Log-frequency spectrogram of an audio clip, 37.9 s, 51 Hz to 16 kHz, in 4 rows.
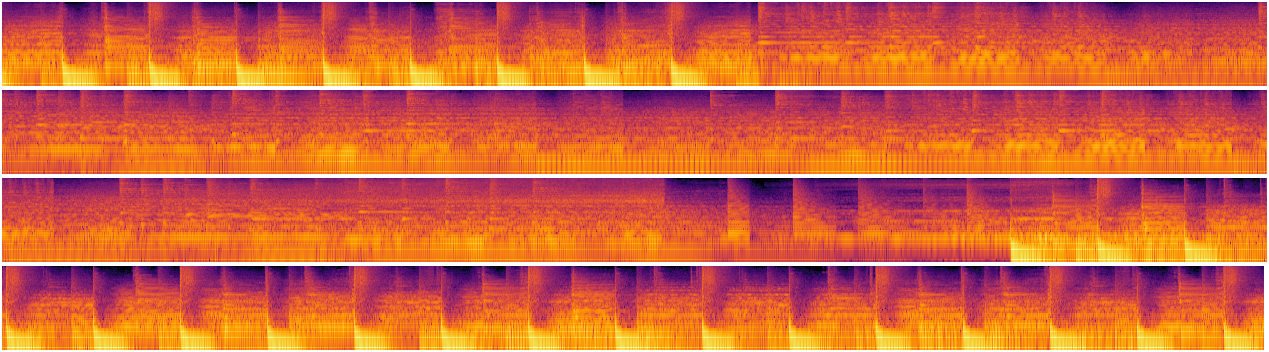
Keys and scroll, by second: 1.7 alt+shift+Up, 2.4 alt+shift+Up, 3.8 alt+shift+Up, 4.3 alt+shift+Up, 5.5 alt+space, 7.0 ctrl+alt+space, 7.5 ctrl+alt+c, 12.6 ctrl+v, 17.5 ctrl+space, 23.2 ctrl+space, 29.6 ctrl+space.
